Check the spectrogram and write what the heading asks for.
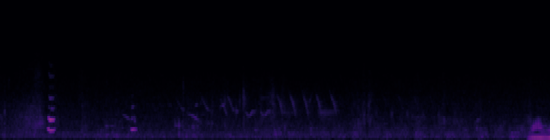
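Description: Birds calling faintly over quiet open-air ambience: a sharp high chirp about a third of a second in, another about a second in, then a quick run of short high falling notes around the middle.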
